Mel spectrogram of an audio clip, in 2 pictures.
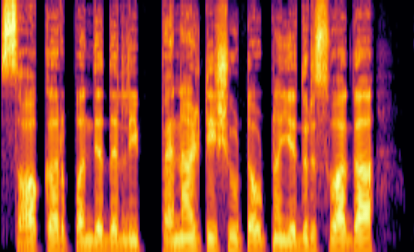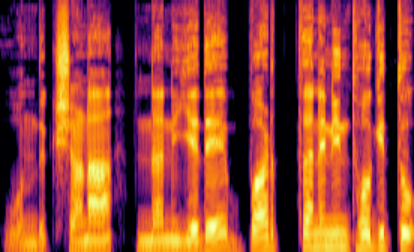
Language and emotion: Kannada, fearful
